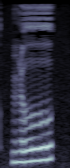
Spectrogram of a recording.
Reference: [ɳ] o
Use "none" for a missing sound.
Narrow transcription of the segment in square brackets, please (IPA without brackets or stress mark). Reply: ɳ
